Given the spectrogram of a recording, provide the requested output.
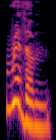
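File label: "rhythm", British English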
